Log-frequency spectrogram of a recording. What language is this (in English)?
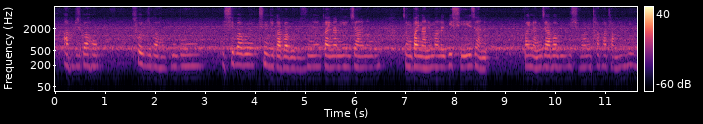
Bodo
